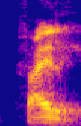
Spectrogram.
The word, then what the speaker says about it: Filey: Who knows where the STR came from, Filey Bay, but Filey, yeah, you got it. Rhymes with Riley.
